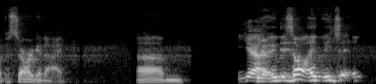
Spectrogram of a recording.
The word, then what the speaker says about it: Pasargadae: How do you pronounce them? Paris God or something? Pasargadae? Pasargadae. There we go. Pasargadae.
